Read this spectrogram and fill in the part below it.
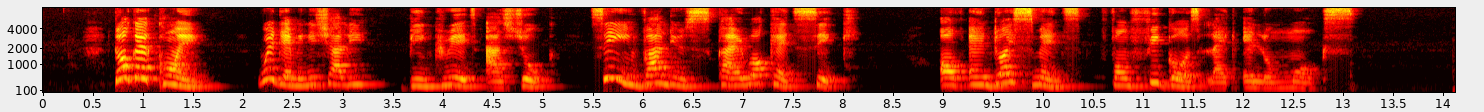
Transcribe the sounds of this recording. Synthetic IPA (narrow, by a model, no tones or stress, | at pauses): dõɡɛkɔ̃j̃n | wedɛminiʃali | bĩnkɹietasd͡ʒok | siĩnvaljuskaɹɔkɛtsek | ɔfɛ̃ndɔɪsmɛ̃ntfɹɔ̃mfiɡɔslaɪkɛlɔ̃mɔks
